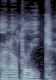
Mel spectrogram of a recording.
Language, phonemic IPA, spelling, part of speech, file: French, /a.lɑ̃.tɔ.ik/, allantoïque, adjective, Fr-allantoïque.ogg
- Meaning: allantoic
